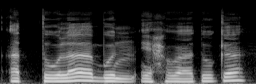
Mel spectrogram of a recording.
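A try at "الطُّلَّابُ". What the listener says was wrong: Itu di lamnya ada tasydidnya, ya. At-tullabun. At-tullabun.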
